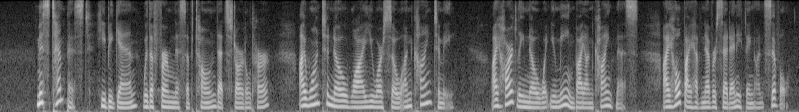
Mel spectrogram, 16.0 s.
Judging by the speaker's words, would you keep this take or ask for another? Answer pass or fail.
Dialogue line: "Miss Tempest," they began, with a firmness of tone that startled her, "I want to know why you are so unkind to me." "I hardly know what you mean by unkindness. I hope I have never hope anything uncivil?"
fail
